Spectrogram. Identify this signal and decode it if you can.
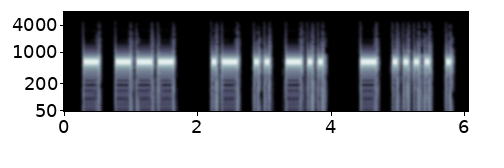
Morse code, heard as a keyed tone, about 15 wpm, 610 Hz. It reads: TO AID THE
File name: 2012-01-mp3 / n13-A NEWLY DESIGNED QSL CARD-15wpm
